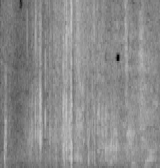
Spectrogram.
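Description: Cricket bat striking the ball once, a sharp crack about a second in, over faint background voices.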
